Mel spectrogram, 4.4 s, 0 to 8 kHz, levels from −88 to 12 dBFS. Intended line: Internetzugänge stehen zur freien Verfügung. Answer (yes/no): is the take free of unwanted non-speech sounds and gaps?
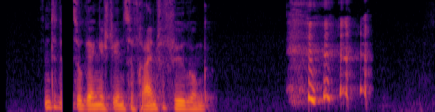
no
